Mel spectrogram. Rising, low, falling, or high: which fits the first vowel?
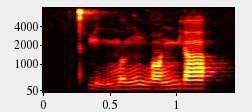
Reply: low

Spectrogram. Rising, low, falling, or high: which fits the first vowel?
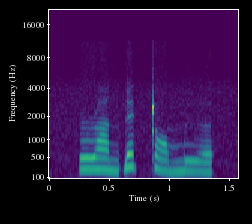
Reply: low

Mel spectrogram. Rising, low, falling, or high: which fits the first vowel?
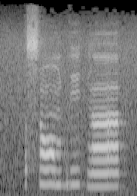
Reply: high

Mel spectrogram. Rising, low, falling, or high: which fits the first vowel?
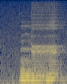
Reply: low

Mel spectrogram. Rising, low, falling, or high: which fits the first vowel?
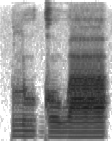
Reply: high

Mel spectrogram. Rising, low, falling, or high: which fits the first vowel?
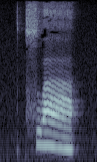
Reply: falling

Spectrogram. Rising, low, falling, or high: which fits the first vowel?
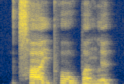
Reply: high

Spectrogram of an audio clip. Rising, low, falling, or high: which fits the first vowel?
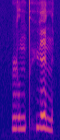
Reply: high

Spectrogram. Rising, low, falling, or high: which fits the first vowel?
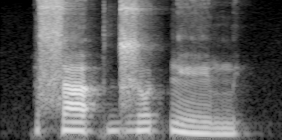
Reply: high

